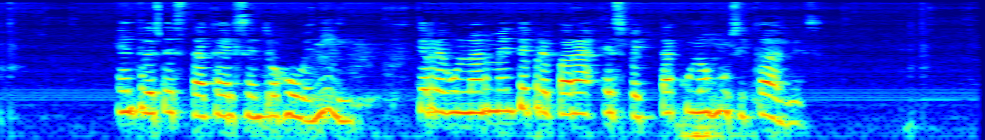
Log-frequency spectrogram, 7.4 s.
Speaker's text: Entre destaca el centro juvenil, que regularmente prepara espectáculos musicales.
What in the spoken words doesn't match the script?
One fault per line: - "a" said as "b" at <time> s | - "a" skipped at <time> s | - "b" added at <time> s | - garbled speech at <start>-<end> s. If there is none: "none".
none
